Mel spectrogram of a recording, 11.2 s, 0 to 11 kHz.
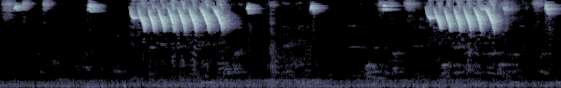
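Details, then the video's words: Canary singing classic Belgian-style song, 2021: two fast trills of about ten bright, high notes each, separated by a few seconds of scattered thin chirps, over a faint low hum. "CANTO BELGA CLÁSSICO"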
